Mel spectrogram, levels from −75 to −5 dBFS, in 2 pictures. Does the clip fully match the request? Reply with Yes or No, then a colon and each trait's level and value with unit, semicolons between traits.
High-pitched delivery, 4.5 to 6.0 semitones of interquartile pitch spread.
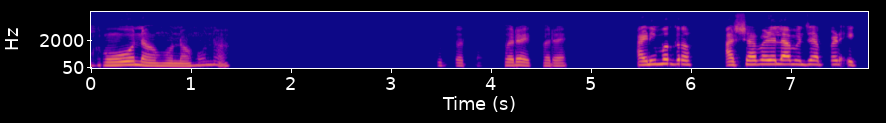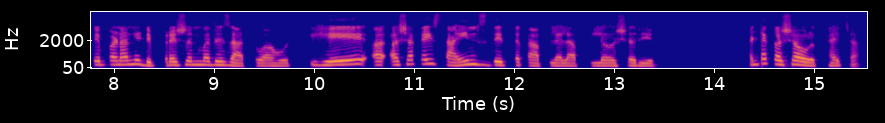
Yes: high, 205 Hz; wide, 5.6 semitones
